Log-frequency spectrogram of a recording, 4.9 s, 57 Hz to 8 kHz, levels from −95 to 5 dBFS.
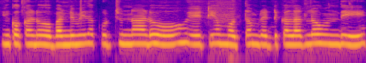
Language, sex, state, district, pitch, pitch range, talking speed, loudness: Telugu, female, Andhra Pradesh, Annamaya, 255 Hz, 245-265 Hz, 110 wpm, -16 LUFS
